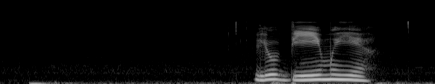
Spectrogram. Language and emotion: Russian, positive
